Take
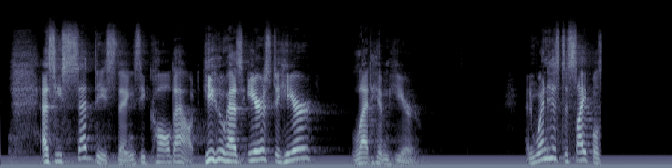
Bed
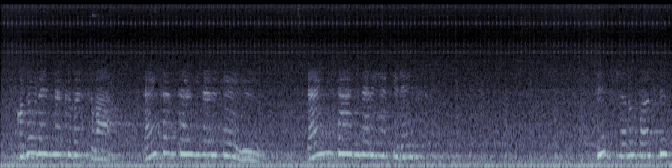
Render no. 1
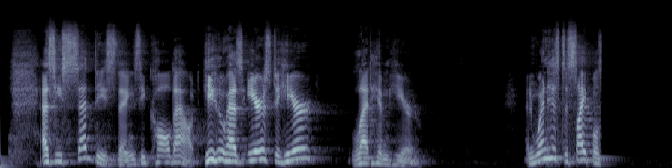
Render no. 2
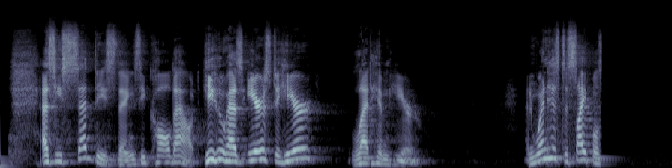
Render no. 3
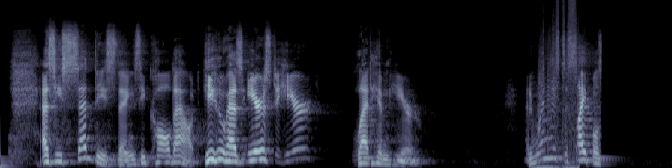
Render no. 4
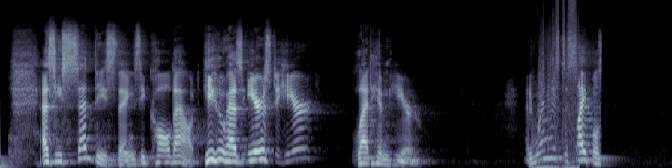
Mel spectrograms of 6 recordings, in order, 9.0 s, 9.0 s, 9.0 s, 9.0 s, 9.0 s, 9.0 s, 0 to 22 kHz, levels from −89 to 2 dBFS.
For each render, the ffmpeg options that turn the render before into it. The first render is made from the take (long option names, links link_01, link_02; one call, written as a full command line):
ffmpeg -i in.wav -af "bandreject=frequency=50:width_type=h:width=4,bandreject=frequency=100:width_type=h:width=4,bandreject=frequency=150:width_type=h:width=4,bandreject=frequency=200:width_type=h:width=4,bandreject=frequency=250:width_type=h:width=4" out.wav
ffmpeg -i in.wav -filter_complex "[0:a]asettb=1/sr,asplit=3[link_01][link_02][link_03];[link_01]atrim=end=5.214[link_04];[link_02]atrim=start=5.21:end=7.07,asetpts=PTS-STARTPTS,afade=type=in:duration=0.004:curve=qsin,afade=type=out:start_time=1.856:duration=0.004:curve=qsin,highpass=130,equalizer=frequency=180:width_type=q:width=4:gain=8,equalizer=frequency=260:width_type=q:width=4:gain=-8,equalizer=frequency=510:width_type=q:width=4:gain=-4,equalizer=frequency=800:width_type=q:width=4:gain=4,equalizer=frequency=1200:width_type=q:width=4:gain=8,equalizer=frequency=2500:width_type=q:width=4:gain=3,lowpass=frequency=2900:width=0.5412,lowpass=frequency=2900:width=1.3066[link_05];[link_03]atrim=start=7.066[link_06];[link_04][link_05]acrossfade=duration=0.004:curve1=hsin:curve2=qsin[link_07];[link_07][link_06]acrossfade=duration=0.004:curve1=qsin:curve2=hsin" out.wav
ffmpeg -i in.wav -filter_complex "[0:a]asettb=1/sr,asplit=3[link_01][link_02][link_03];[link_01]atrim=end=3.654[link_04];[link_02]atrim=start=3.65:end=4.78,asetpts=PTS-STARTPTS,afade=type=in:duration=0.004:curve=qsin,afade=type=out:start_time=1.126:duration=0.004:curve=qsin,bandpass=frequency=2600:width_type=q:width=1.1[link_05];[link_03]atrim=start=4.776[link_06];[link_04][link_05]acrossfade=duration=0.004:curve1=hsin:curve2=qsin[link_07];[link_07][link_06]acrossfade=duration=0.004:curve1=qsin:curve2=hsin,asettb=1/sr,asplit=3[link_08][link_09][link_10];[link_08]atrim=end=7.084[link_11];[link_09]atrim=start=7.08:end=7.72,asetpts=PTS-STARTPTS,afade=type=in:duration=0.004:curve=qsin,afade=type=out:start_time=0.636:duration=0.004:curve=qsin,aeval=exprs='(tanh(70.8*val(0)+0.6)-tanh(0.6))/70.8':channel_layout=same[link_12];[link_10]atrim=start=7.716[link_13];[link_11][link_12]acrossfade=duration=0.004:curve1=hsin:curve2=qsin[link_14];[link_14][link_13]acrossfade=duration=0.004:curve1=qsin:curve2=hsin" out.wav
ffmpeg -i in.wav -af "volume=5.5dB,alimiter=limit=-3dB:level=0:latency=1" out.wav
